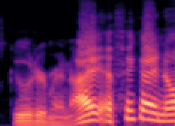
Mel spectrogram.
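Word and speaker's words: Guetterman: Lee Gutderman, not don't say Gutterman, it's Gutterman.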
